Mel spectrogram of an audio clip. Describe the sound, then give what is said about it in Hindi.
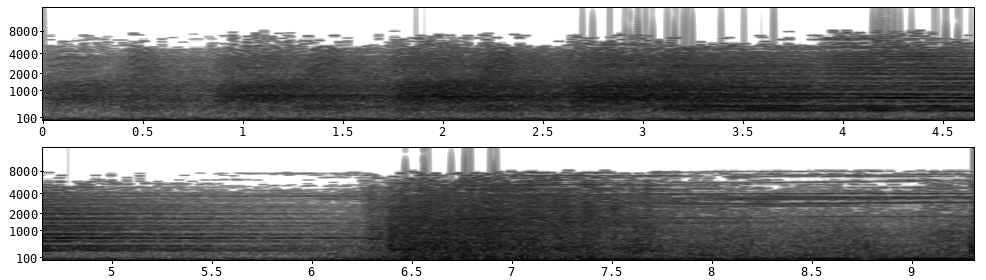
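As a train coach door opens at a railway platform, a dense wash of crowd voices rises and swells, mixed with a sustained horn-like tone and a low rumble, then shifts abruptly to a brighter, harsher burst of noise near the end. “अचानक एक कोच का दरवाजा खुला, बैकग्राउंड से आवाजें।”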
